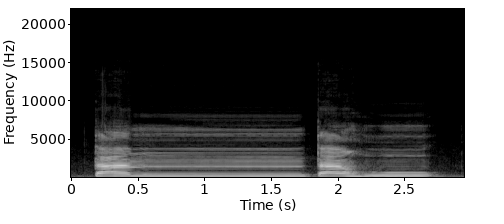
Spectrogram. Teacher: لام زبر لا، حمزہ لام زیر ال، لَإِلْ لَإِلَّمْ لَإِلَّمْ تَنْتَهُوا، نون ساکن ہے یہاں پر ہم اخفا کریں گے، ناک میں آواز پیدا کریں گے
